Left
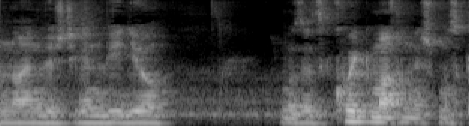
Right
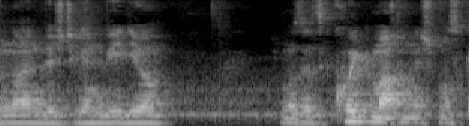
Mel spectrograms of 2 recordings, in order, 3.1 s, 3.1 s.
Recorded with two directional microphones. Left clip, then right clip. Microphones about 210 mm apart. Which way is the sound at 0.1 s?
5° right (ahead or behind).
